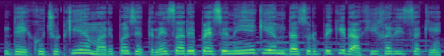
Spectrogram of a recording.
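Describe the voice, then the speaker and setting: A woman plays a caring young elder brother in a children's moral cartoon. He has a mid-pitched voice and explains things gently, like a teacher. Music plays behind the speech. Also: moderate pace, lightly acted. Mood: apologetic.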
